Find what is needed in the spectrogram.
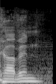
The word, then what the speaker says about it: coven: Is it coven? – A coven. – With all the witches. Every time I say it wrong.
